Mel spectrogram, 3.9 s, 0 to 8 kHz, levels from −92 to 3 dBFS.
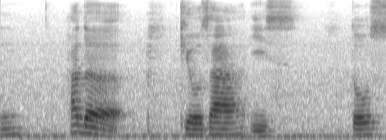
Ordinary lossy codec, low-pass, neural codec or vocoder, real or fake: none; none; none; real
